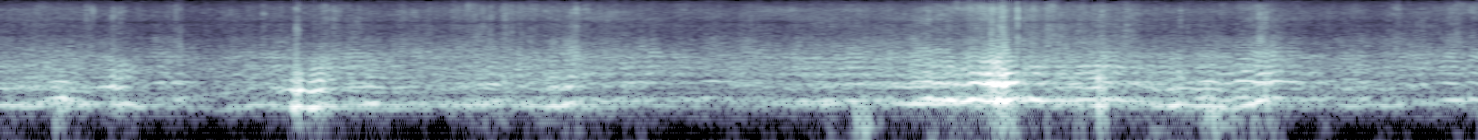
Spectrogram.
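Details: Honey bees in their hive produce a rich, wavering buzz, a continuous low drone with quick fluttering fluctuations and a bright louder burst around the five-second mark.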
